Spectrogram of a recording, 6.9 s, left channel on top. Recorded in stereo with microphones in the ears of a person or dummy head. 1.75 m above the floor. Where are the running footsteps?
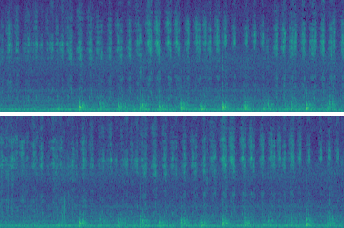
20° left (ahead or behind), 5 m; by 6.9 s 60° left (ahead or behind), 5 m.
